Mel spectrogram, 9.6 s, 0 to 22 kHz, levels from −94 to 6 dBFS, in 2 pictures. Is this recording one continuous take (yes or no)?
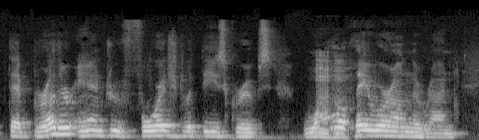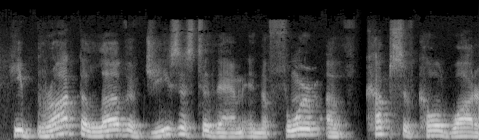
yes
